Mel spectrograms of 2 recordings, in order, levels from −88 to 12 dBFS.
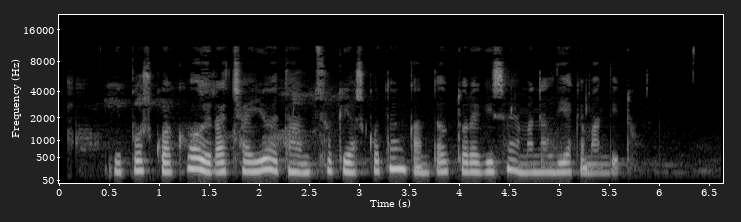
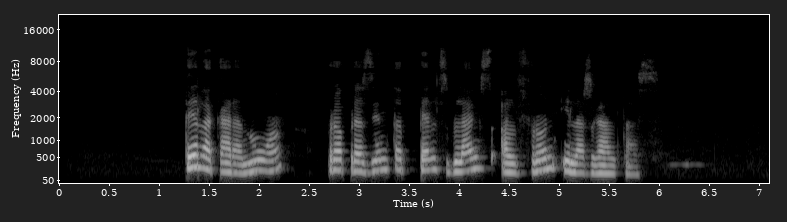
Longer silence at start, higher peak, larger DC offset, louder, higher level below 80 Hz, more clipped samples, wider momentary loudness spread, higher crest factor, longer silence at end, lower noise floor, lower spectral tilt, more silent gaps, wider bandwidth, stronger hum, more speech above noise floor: second, 0.55 s vs 1.25 s; about the same, -8 dBFS vs -10 dBFS; neither; first, -25 LUFS vs -28 LUFS; first, -74 dBFS vs -80 dBFS; neither; about the same, 11 LU vs 10 LU; about the same, 18 dB vs 20 dB; second, 1.05 s vs 1.3 s; second, -62 dBFS vs -80 dBFS; second, -6.5 dB/octave vs -9 dB/octave; neither; about the same, 11.5 kHz vs 10.5 kHz; neither; second, 38 dB vs 53 dB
